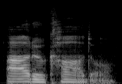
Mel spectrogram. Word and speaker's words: Alucard: kirifuda against Monsters now notice he actually says arocado he pronounces the uru whenever Integra says it it's just a kado OS okay so he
